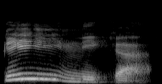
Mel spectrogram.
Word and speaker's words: clínica: Clínica, qual é a sílaba mais forte? É a antepenúltima, né? Se a antepenúltima, ela é uma proparoxítona.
